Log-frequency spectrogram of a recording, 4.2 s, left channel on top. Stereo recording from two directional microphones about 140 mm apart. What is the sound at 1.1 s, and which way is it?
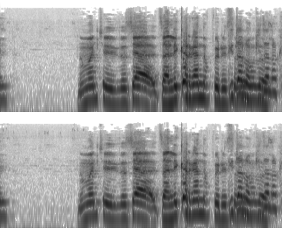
A man's voice, 55° left (ahead or behind).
